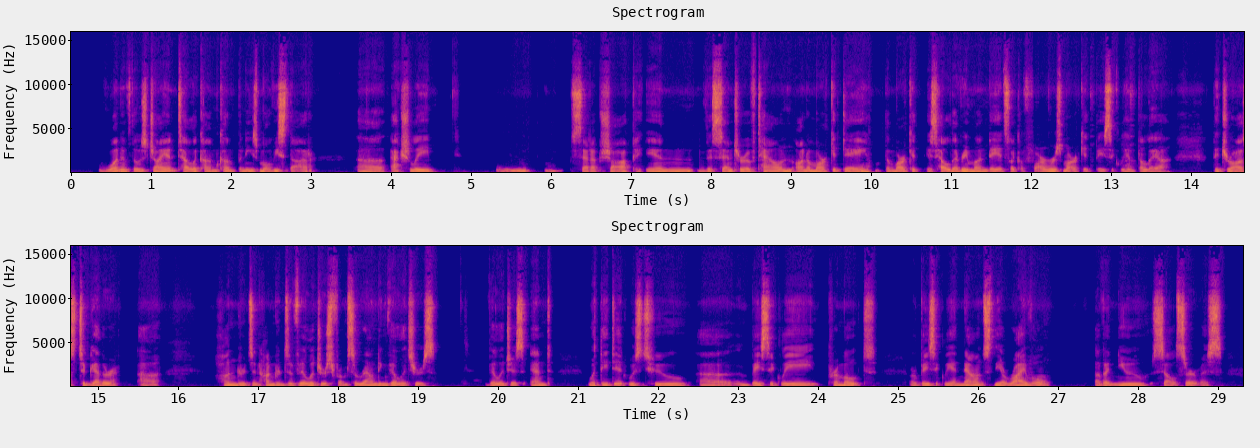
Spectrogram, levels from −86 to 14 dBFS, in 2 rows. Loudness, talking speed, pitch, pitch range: -23 LUFS, 135 wpm, 110 Hz, 100-125 Hz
